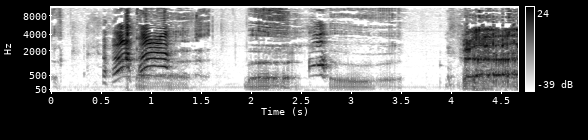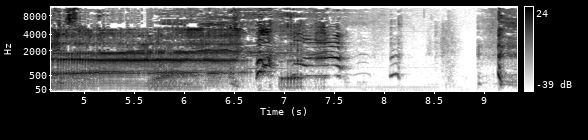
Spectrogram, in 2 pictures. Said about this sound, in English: Oh my Lord. That is just uncontrollable. Oh God. She's trying to press the button, but the burps just keep blowing her back.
